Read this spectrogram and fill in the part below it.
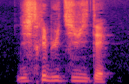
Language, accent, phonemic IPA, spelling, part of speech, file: French, France, /dis.tʁi.by.ti.vi.te/, distributivité, noun, LL-Q150 (fra)-distributivité.wav
- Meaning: distributivity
